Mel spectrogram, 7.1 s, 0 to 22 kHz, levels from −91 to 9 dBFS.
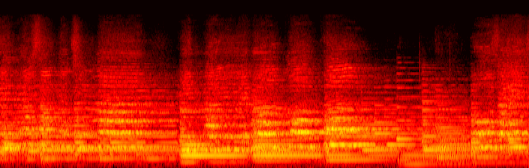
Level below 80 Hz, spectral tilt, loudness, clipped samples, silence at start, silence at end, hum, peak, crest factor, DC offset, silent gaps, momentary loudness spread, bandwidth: -58 dBFS; -6 dB/octave; -26 LUFS; under 0.1%; 0 s; 0 s; none; -8 dBFS; 18 dB; under 0.1%; none; 8 LU; 15.5 kHz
